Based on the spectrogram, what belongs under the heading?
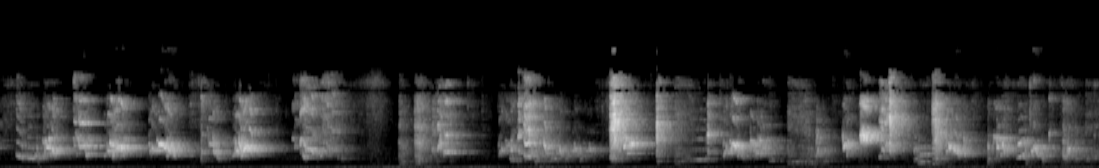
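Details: Budgerigars mating in captivity, the male mounting a hen after a white-grey female refused him; lively chattering warble of quick chirps and harsh notes in bursts, steady hum in background.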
